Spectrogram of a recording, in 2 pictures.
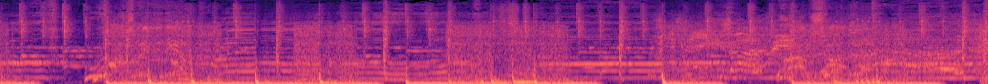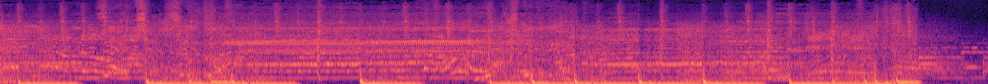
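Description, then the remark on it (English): A loud, dense rap track with heavy booming bass and hard beats, topped by harsh, strained screamed vocals performed by the rapper himself on the hook, carrying on through the whole stretch without pause. “Let the hook play out some screaming.”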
